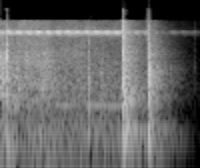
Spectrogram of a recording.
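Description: Grapplers shifting on foam mats during a triangle choke, with two sharp slaps on the mat about a quarter second apart near the end, over a faint steady high whine; the sound then fades out.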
